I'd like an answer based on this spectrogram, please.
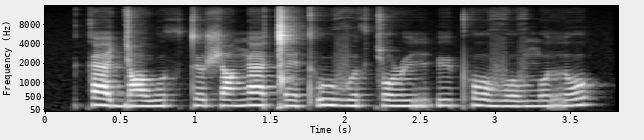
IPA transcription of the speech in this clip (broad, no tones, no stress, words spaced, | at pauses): kæ ɟɑwuθtøʃɑ ŋæǀe tʼu vɯθcoɹyr ʔy pʰo vovŋoro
